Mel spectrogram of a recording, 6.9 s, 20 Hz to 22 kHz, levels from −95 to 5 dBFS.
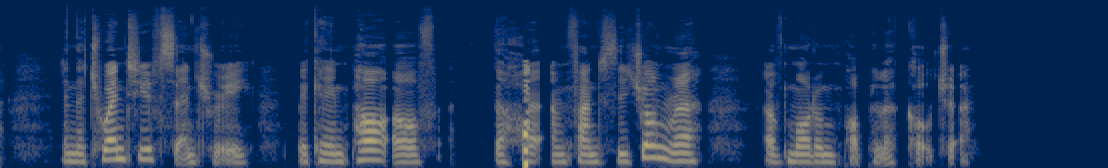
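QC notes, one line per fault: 3.23–3.31 s and 6.28–6.31 s, damaged data in a compressed stream: a short squawk cuts into the speech between "became part of the" and "and fantasy genre of", and a briefer blip follows near the end. At both points the compressed data was corrupt, so the decoder misread those frames, lost sync and produced garbled output while it hunted for the next valid frame header.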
